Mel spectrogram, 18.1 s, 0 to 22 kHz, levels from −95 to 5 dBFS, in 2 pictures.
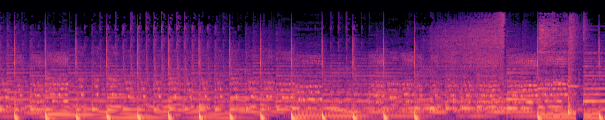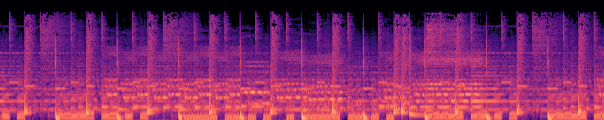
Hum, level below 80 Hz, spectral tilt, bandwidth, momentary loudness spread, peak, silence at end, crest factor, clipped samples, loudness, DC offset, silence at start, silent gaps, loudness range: none; -26 dBFS; -5.5 dB/octave; 15.5 kHz; 4 LU; -4 dBFS; 0 s; 16 dB; under 0.1%; -21 LUFS; under 0.1%; 0 s; none; 2 LU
